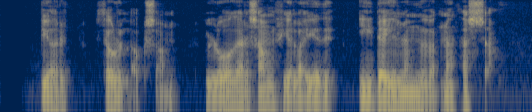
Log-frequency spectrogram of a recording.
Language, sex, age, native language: Icelandic, male, 14, Icelandic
